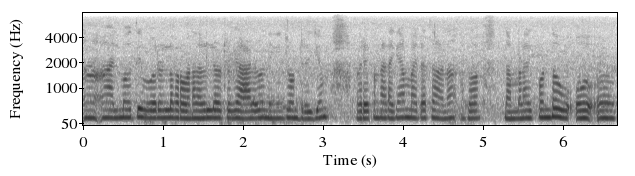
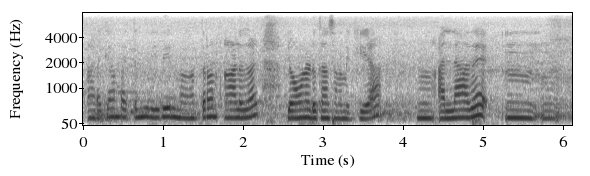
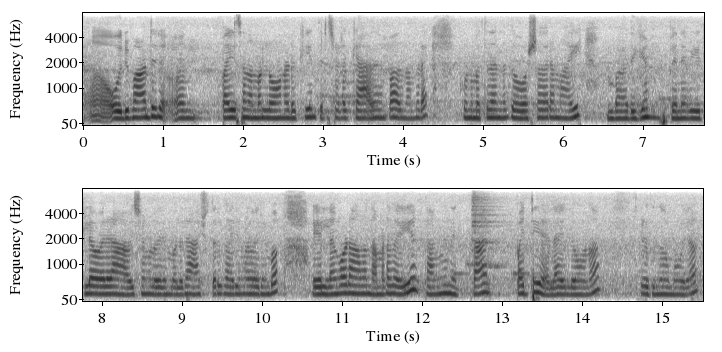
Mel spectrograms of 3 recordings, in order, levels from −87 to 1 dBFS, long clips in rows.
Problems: background sounds at intervals, low volume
